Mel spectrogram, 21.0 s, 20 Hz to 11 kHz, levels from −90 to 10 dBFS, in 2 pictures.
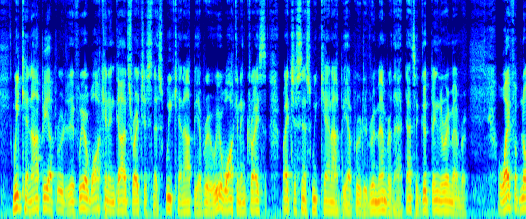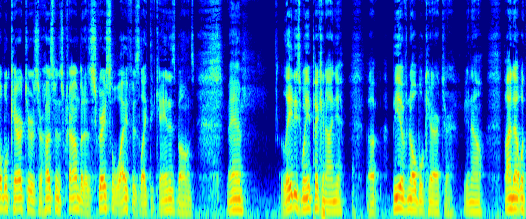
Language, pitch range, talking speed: English, 90-115 Hz, 195 wpm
